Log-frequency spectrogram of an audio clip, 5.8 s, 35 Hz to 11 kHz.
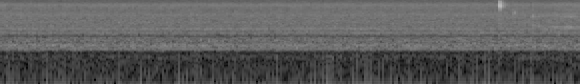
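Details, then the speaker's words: Duratool ZD-915 desoldering station cooling fan after a speed-control upgrade, with the sensor heated. Smooth, even airy whoosh with no ticking or rubbing; fan running normally at full speed. "so the fan is now starting to run Full Tilt I can feel the draft all the way up to where I'm sitting"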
